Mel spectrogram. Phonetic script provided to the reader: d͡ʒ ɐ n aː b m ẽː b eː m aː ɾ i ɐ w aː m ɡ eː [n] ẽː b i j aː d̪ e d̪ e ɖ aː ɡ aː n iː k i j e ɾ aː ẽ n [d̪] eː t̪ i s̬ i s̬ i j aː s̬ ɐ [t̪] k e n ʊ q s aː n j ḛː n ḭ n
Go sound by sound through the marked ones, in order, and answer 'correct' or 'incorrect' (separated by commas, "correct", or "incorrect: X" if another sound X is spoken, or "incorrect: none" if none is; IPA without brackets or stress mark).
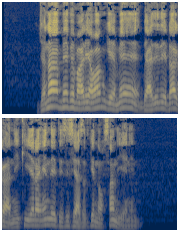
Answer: incorrect: m, correct, correct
